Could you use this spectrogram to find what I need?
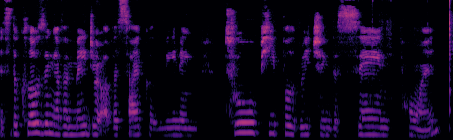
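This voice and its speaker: At a very slow pace, a woman speaks at a medium pitch with ordinary pitch variation. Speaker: tarot reader. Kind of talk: improvised tarot reading to camera. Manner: hesitant, many filler sounds. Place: home room. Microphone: webcam.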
